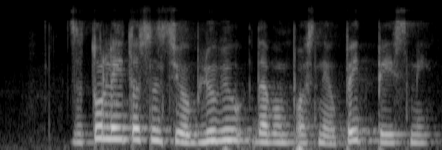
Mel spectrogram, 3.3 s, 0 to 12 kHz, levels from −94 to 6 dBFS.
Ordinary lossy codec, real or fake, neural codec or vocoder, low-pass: Opus, 32 kbps; real; none; 7.2 kHz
